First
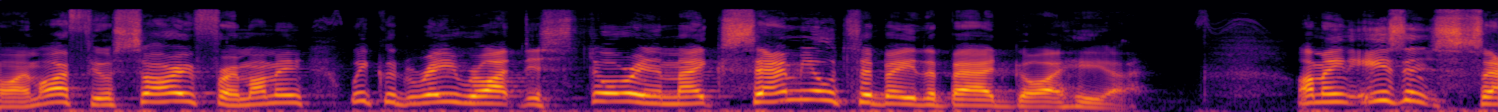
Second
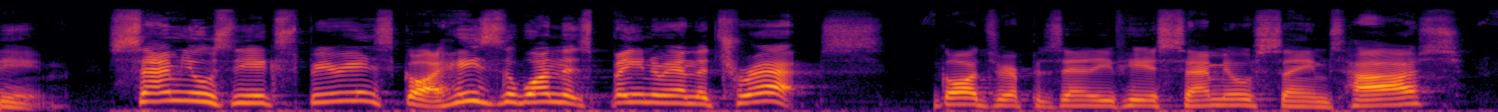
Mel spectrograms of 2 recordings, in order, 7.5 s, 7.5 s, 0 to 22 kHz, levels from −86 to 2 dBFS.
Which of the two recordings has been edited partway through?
second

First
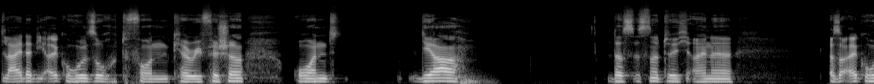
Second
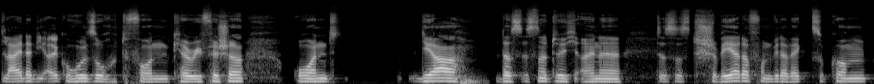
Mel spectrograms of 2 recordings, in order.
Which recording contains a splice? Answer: second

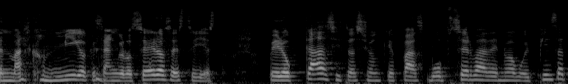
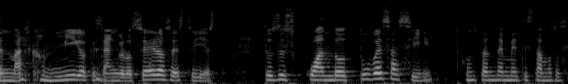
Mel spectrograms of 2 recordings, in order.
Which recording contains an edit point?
first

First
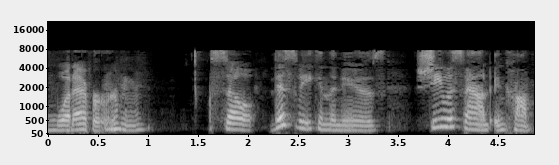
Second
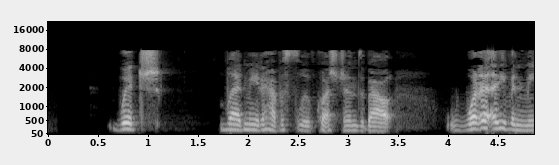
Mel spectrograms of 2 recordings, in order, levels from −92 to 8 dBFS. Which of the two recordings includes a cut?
first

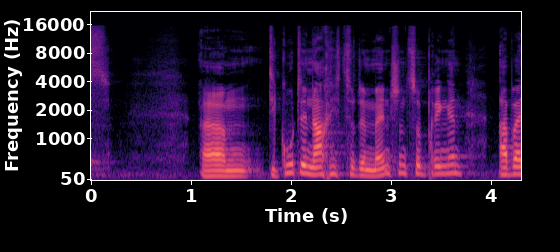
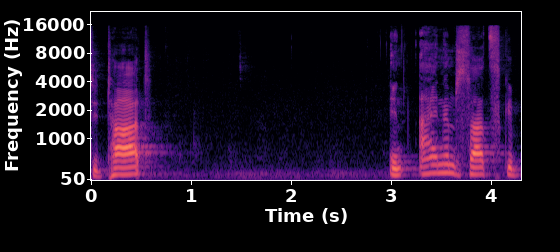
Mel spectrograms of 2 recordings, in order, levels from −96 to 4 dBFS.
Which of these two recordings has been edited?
first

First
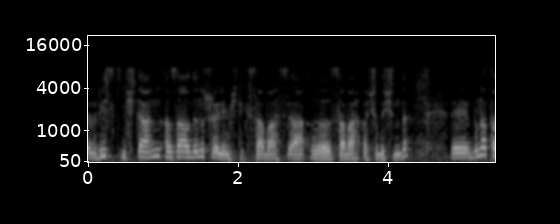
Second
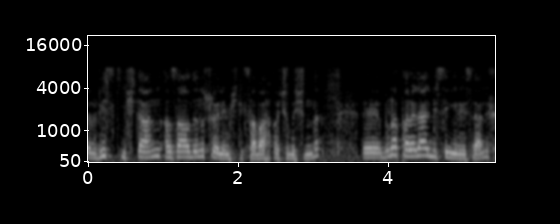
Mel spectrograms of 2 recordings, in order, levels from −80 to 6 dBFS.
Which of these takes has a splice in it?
second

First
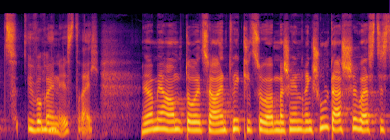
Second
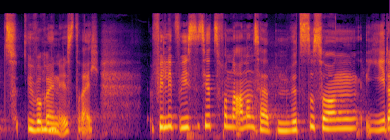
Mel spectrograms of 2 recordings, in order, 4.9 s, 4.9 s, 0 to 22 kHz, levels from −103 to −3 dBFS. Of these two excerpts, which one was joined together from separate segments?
first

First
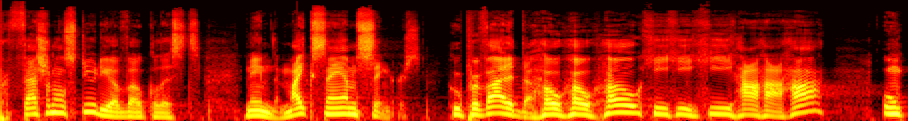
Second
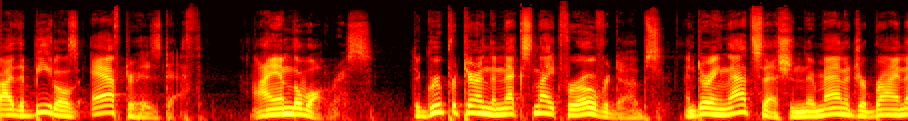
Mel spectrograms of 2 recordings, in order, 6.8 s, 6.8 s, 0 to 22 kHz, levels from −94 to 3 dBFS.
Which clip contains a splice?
second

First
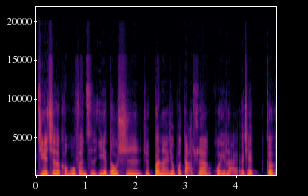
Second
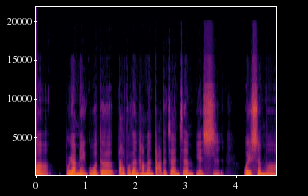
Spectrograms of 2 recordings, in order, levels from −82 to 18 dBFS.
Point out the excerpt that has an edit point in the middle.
second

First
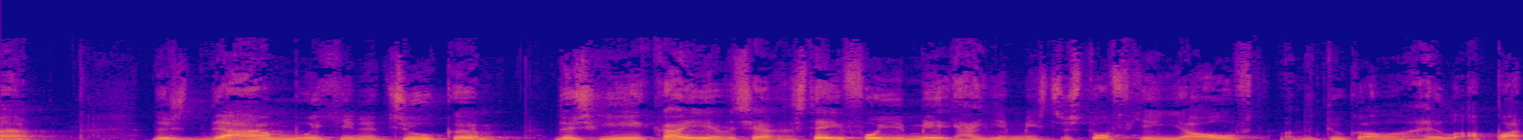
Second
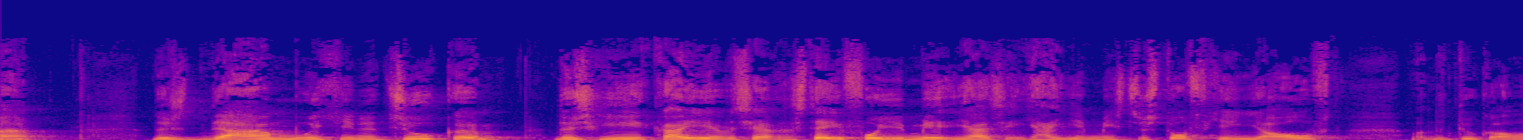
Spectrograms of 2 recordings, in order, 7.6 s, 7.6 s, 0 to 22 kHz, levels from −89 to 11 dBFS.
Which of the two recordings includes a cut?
first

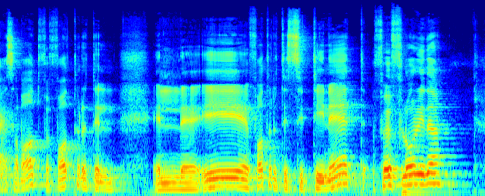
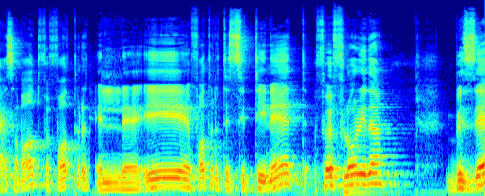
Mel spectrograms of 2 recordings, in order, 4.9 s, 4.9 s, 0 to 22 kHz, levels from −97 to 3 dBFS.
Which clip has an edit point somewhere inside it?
second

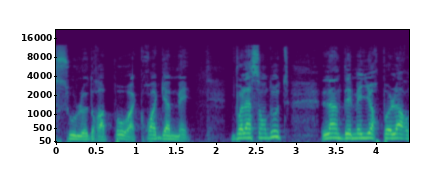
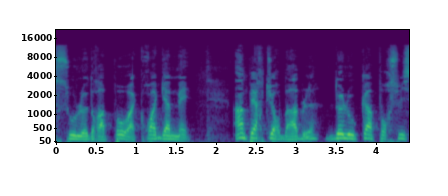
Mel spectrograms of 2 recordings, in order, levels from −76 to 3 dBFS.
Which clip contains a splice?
first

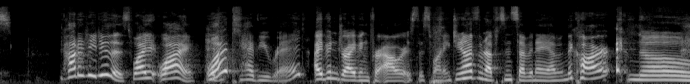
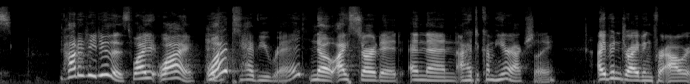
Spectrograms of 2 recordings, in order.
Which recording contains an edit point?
first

